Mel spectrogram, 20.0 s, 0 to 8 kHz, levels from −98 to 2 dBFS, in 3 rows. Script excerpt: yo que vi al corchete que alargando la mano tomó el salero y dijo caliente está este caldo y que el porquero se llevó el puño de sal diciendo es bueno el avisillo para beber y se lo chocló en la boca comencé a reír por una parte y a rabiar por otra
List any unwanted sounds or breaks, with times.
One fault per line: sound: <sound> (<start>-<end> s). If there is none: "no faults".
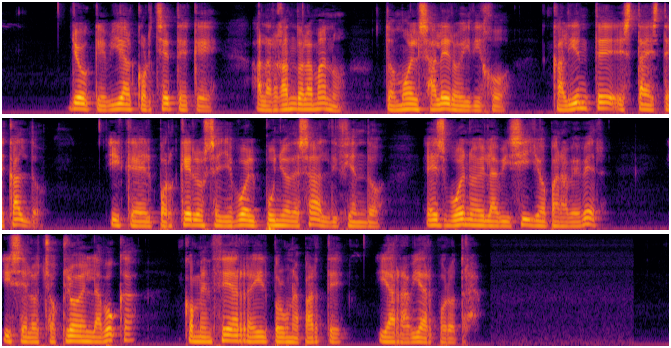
no faults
